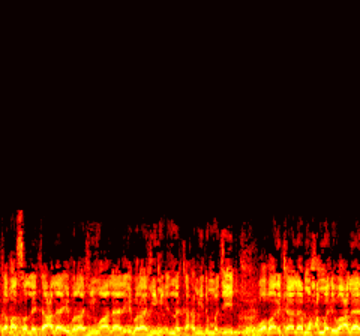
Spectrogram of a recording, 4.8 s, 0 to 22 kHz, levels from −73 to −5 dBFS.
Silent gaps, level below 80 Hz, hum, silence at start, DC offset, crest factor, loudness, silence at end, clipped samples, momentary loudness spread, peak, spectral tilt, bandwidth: none; -54 dBFS; none; 0 s; under 0.1%; 14 dB; -17 LUFS; 0 s; under 0.1%; 5 LU; -2 dBFS; -4.5 dB/octave; 8.6 kHz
